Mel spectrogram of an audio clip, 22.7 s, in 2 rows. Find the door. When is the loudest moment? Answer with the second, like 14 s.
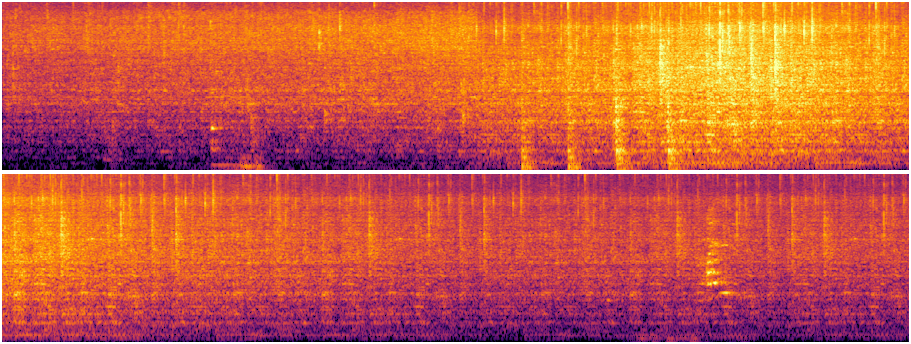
8 s.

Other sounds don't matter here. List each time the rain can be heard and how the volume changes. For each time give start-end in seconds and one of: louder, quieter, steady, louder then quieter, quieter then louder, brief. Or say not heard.
0.0-22.6 louder then quieter.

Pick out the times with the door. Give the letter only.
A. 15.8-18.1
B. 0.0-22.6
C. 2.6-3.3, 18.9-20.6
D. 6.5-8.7
D.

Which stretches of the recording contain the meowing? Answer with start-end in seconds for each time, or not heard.
2.6-3.3, 18.9-20.6.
